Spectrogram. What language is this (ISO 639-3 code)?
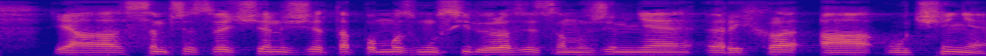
ces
